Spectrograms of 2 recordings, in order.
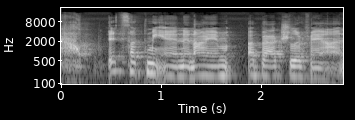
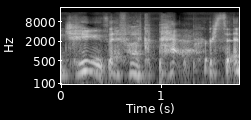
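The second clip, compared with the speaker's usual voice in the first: breathy guilty whisper. Real, not acted. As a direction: whisper it to yourself. Guilty aside.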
